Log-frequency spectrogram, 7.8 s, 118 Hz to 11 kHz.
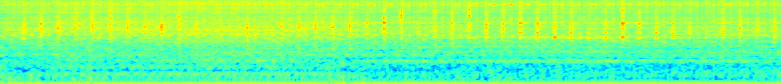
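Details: Toyota GT86/Scion FR-S/Subaru BRZ boxer at about 70,000 km, idling after 20 minutes of driving: light regular metallic rattle about three ticks a second; cause was the vacuum pump, replaced by Toyota.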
